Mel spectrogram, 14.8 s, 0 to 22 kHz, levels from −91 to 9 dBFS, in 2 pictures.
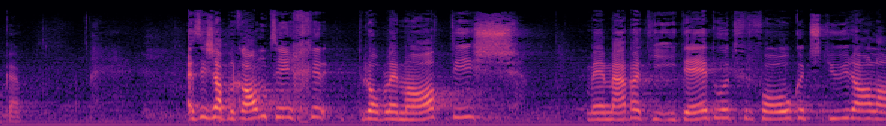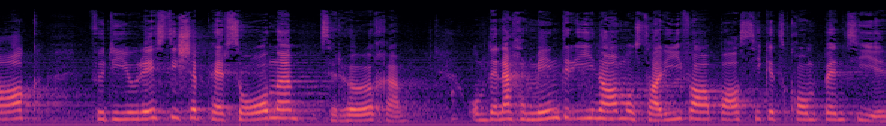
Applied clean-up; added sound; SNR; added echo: none; none; none; none.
